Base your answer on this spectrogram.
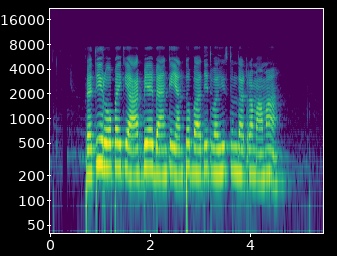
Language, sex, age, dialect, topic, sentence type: Telugu, female, 18-24, Utterandhra, banking, statement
